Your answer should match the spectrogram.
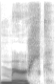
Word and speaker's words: Maersk: And I think, is it pronounced Maersk, the big shipping company? – Yeah.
